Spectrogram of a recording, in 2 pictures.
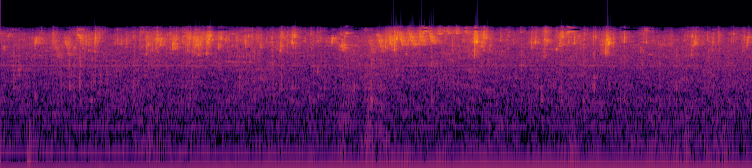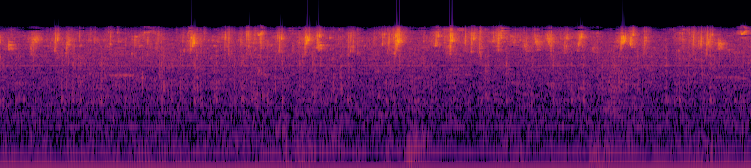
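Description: A flock of small seed-eating birds chirping continually at a feeder, many short high calls overlapping, with a few sharper clicks, over a steady low hum.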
